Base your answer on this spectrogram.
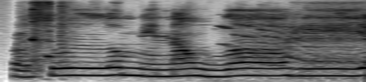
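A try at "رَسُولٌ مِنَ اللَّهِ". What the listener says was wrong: Oke, diulang Bu coba rasulumnya. Lumnya berapa harokat Bu? Lum. Nih, rasulum ditahannya berapa harokat Bu? 3 ya. Jadi nggak usah buru-buru Bu ya.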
